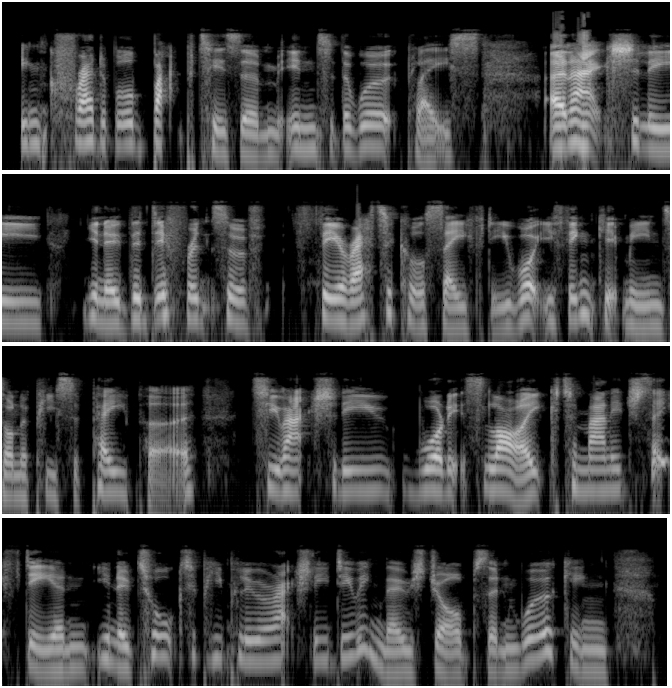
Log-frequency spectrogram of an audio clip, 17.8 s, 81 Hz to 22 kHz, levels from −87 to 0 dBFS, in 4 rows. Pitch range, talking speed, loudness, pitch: 155-195 Hz, 155 wpm, -26 LUFS, 180 Hz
